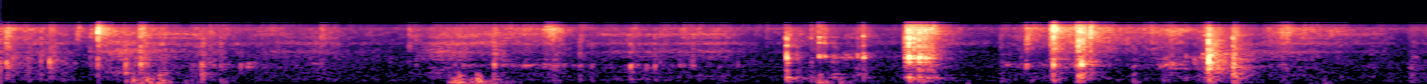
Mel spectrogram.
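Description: Cardboard hobby boxes of trading cards being handled and unwrapped by hand: irregular crinkles, scrapes and taps, with a few sharp loud ones between about four and six seconds in.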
